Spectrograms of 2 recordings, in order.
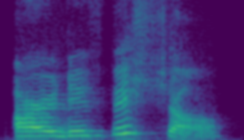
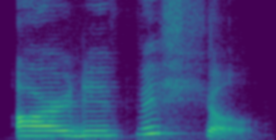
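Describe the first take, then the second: The two takes are said the same way.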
